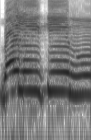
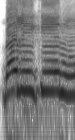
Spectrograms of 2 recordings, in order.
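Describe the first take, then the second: Both takes have the same delivery.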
